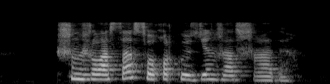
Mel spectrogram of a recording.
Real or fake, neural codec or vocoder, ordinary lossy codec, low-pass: real; none; MP3, 64 kbps; 7.2 kHz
